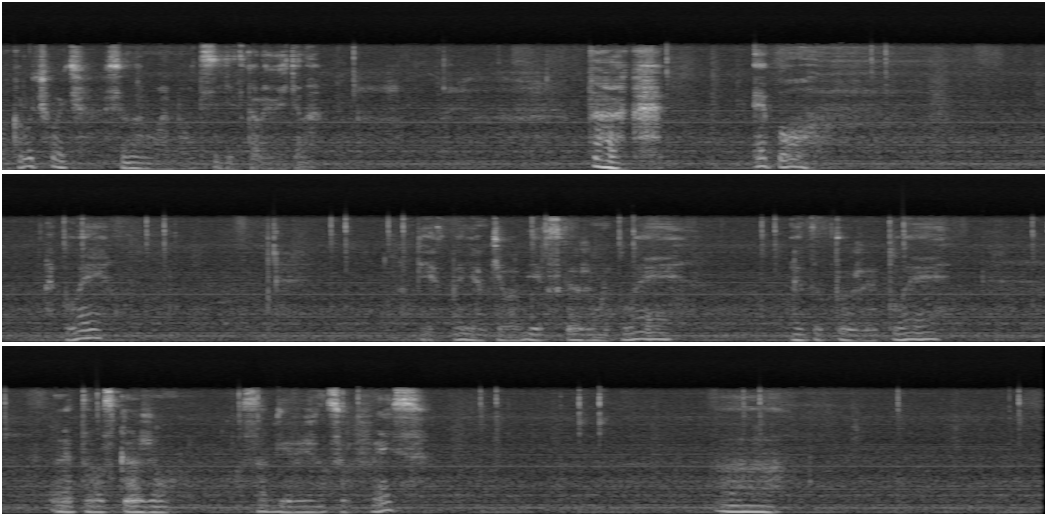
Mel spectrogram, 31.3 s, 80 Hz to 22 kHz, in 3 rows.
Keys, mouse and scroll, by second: 3.6-4.8 scroll down 1, 4.8-5.4 scroll up 1, 6.5-8.8 drag, 11.0 click, 13.7-15.8 drag, 16.6 click, 18.0 click, 19.3 drag, 20.7 click, 21.8-24.4 drag, 25.6 click, 26.6-29.6 right drag, 29.8-31.2 drag.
